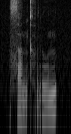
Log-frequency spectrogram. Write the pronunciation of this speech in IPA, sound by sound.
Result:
s a˧ n kʰ r u˦˥ n

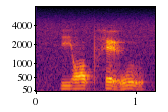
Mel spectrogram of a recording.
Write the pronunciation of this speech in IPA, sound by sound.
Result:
j ɔ˦ pʰ ḛ˦˨ ɪ̯ w ṵ˦˨

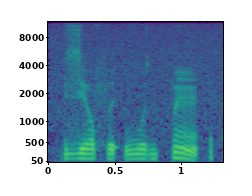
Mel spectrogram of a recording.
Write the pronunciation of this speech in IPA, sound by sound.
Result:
zʲ ɔ f ɪ ʔ v u d p ɛ̃ ʔ

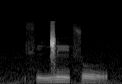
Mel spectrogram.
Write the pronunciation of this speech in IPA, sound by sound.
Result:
s ĩ ŋ͡ǁ ẽ s o

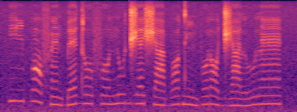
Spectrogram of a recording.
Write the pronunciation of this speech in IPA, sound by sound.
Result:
j i˦ b ɔ˦˨ f ɛ̃˨ ɡ͡b ɛ˨˦ d o˧ f o˧ n u˧ d͡ʒ ɛ˧ ʃ a˨ b ɔ˧ d ĩ˨ b o˧ ɾ ɔ˨ d͡ʒ a˨ l u˨˦ l ɛ̃˦

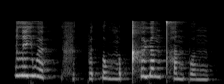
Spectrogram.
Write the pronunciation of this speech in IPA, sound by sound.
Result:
l e˥ j w ɵ˧ t̚ | f ɪ˨ k̚ p ɵ˨˥ t̚ o˨ w ŋ ɐ˧ p̚ kʰ ɵ˥ ɥ ɐ˧ n t̪ʰ ɐ˨ n p ʊ˨ ŋ

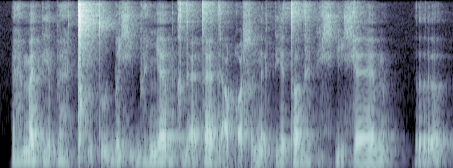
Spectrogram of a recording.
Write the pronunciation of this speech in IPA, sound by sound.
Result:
æ̤ m æ pʲ ɛ bʱ æ̤ ǀʰ ḭ tʷ ḭ b ɛ ç ḭ b ɛ̤ ɲ ɛː b ɡ ə̰ d æ̰ t æ d æ̰ qʷ ə̰ ɬ ə̰ n ɛ̰ pʲ ɛ t ʌ d æ̤ pʲ ɛ̤ ç ɠ i ç ɛː m | r ə̰

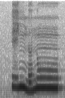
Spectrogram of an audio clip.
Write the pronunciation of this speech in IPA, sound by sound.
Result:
e̤˥ ɲ n ə˩˧ n õː˥

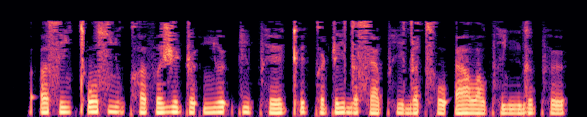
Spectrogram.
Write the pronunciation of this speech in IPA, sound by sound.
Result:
ʔ ɐ s i ʎ tʼ o s ʎ o kʰ ɐ θ ə ʒ i ʈ ø ʔ ʎ ø ʔ k i pʰ e kʼ e k ɐ ʈ i d ɐ s æ pʰ i d ɐ t͡sʰ o ʔ æ lˠ ə lˠ pʰ i ʎ ŋ ɡ ø pʰ ø

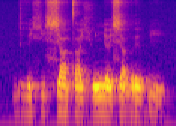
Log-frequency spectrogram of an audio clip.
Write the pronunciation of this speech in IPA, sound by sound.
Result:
ɡʱ ɪ ç i ɕ a t a ç o ɲ ɛ ɕ a r ɪ ɓ i

